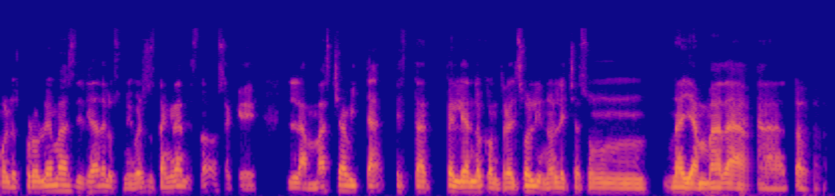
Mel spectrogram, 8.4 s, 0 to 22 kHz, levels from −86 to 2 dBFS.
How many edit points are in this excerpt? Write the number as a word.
two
